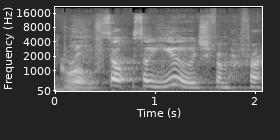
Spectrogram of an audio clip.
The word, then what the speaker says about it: Grove: me huge and and groove was just a common mispronunciation of my last name growth so so huge from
